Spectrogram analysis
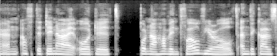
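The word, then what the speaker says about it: Bunnahabhain: Gaelic consultant, yes, and he said how to pronounce it, and then also from David. So I've started to say Bunnahaven.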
